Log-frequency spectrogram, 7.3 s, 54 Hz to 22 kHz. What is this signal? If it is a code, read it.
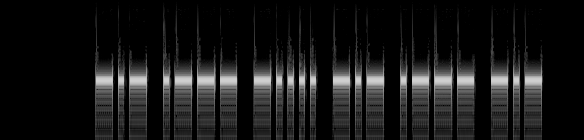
Morse code, heard as a keyed tone, about 17 wpm, 700 Hz. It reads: K J 6 K J K
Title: USA Call Signs - 6 Characters - 6x Character Spacing - 17wpm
